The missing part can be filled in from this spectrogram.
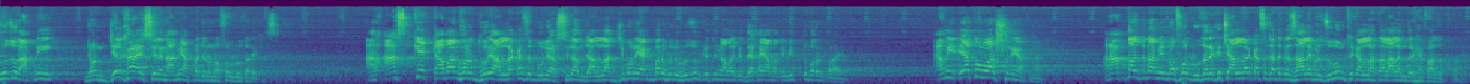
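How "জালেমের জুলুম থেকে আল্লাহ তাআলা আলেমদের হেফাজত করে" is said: ordinary talk, nothing marked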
